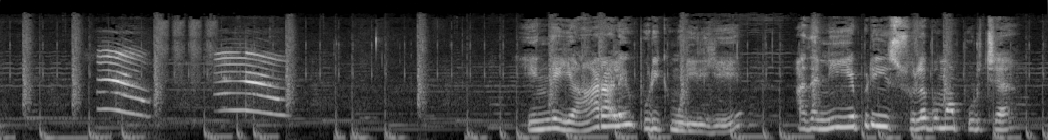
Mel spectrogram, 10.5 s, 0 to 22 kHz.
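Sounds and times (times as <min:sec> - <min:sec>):
cat meowing: 0:00.9 - 0:03.0
speech: 0:05.3 - 0:10.3.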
